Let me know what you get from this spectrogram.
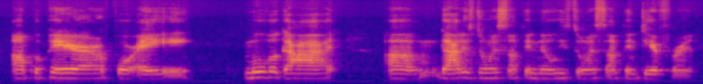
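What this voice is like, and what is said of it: Tired, strained voice. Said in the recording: “my voice is just changing because I'm exhausted”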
